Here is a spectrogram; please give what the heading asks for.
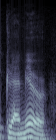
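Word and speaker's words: grammar: گرامر ای درش نداره و دبل ام نوشته میشه. گرامار نوشته میشه. یعنی جی آر ای دبل ام ای آر. ولی گرامر تلفظ میشه، پرونانس میشه.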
